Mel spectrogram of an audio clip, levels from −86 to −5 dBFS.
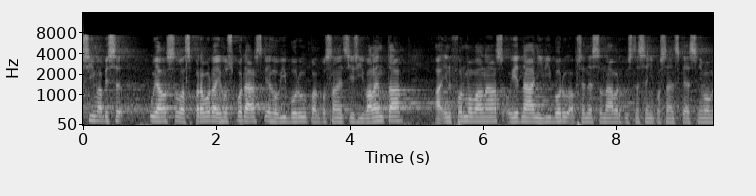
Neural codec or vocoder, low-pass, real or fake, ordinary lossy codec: none; 7.2 kHz; real; MP3, 64 kbps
